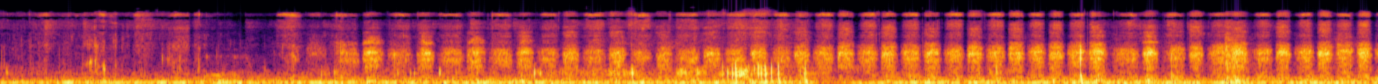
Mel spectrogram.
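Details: French Bulldog with a litter of newborn nursing puppies; quick, breathy panting pulses run steadily through the whole stretch over a low constant hum, with a few soft clicks and rustles.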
